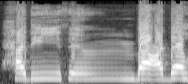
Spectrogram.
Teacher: پھر حرف البا ہے کلمت بعدہ میں، با حروف الاقلاب میں سے ہے اور اقلاب کا معنی ہے بدل دینا، تو ہم یہ تنوین کو میم میں بدل کے غنہ کے ساتھ یہ حکم کو ادا کریں گے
